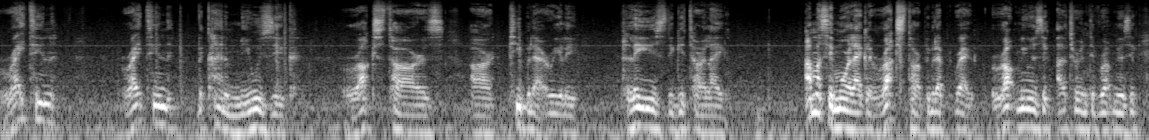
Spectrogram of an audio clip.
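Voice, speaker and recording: With a slight Jamaican accent, a man speaks at a fairly slow pace and a fairly low pitch with ordinary pitch variation, leaving long, frequent pauses amid audible room echo. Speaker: singer-songwriter, rock musician. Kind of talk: casual monologue. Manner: halting.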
